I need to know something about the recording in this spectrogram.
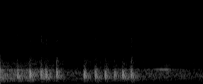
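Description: A faint, irregular run of short clicks or knocks, several a second, quickest around the middle and fading out near the end.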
